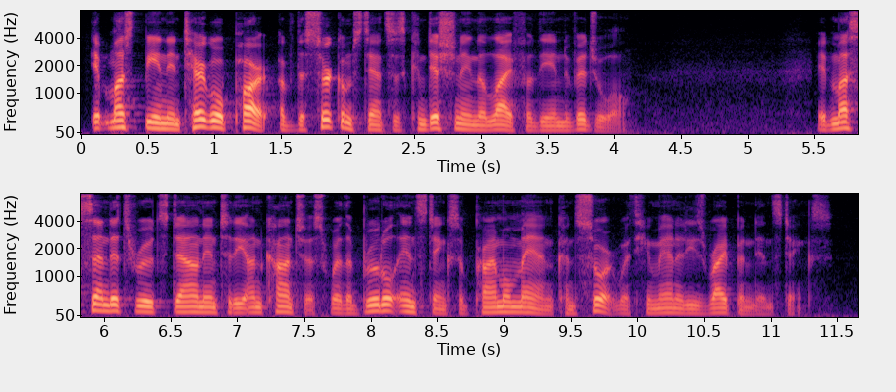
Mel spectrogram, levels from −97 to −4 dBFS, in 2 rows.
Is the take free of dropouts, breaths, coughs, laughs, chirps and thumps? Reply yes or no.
yes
